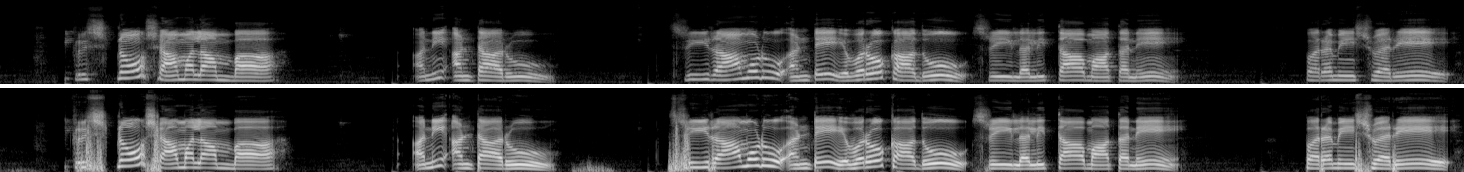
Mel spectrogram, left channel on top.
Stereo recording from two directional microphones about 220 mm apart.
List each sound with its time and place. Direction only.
0.7 s speech: 40° right (ahead or behind)
3.9 s speech: 40° right (ahead or behind)
6.7 s speech: 40° right (ahead or behind)
13.1 s speech: 40° right (ahead or behind)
